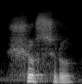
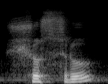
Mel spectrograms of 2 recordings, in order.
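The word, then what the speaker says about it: শ্মশ্রু: হচ্ছে না উচ্চারণ হচ্ছে শশ্রু কোন অবস্থাতেই ম আসছে না কাজেই বিষয়টা একটু খেয়াল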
